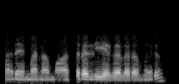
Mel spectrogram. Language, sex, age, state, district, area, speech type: Telugu, male, 18-30, Telangana, Hanamkonda, urban, conversation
